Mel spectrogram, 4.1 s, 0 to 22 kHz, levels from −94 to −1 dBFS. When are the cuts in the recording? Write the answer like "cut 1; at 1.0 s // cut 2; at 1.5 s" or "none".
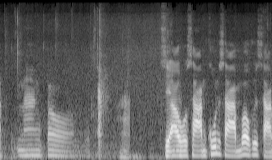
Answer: cut 1; at 2.1 s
